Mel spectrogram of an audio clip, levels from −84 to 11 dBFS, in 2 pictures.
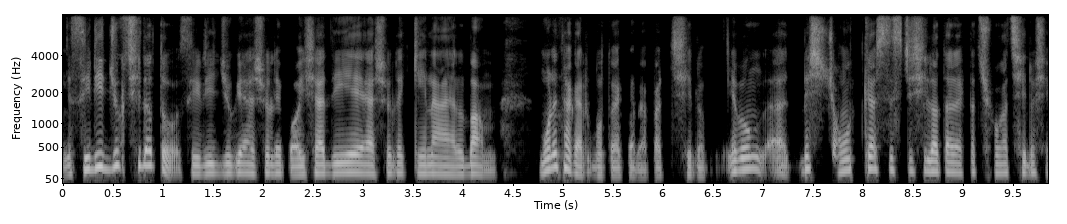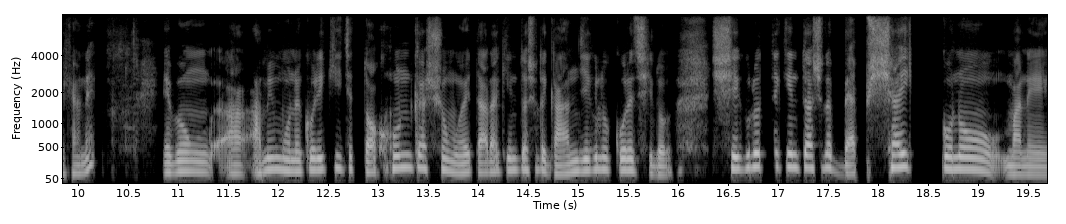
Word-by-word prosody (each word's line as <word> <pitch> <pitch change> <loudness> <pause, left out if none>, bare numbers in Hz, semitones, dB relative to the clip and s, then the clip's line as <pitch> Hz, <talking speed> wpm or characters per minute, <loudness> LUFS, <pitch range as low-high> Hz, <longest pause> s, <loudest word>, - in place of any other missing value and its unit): সিডির 175 +4 +4
যুগ 215 +1 +2
ছিল 225 -1 +2 0.2
তো। - - +5 0.2
সিডির 115 +1 -1
যুগে 120 +1 +1
আসলে 120 +2 -1
পয়সা 105 +4 +2
দিয়ে 125 +1 +5 0.2
আসলে 120 +2 -3
কেনা 115 0 +1
অ্যালবাম 105 +1 +1 0.6
মনে 185 +5 +5
থাকার 150 - +3
মতো 100 - -5
একটা - - -7
ব্যাপার - - -6 0.2
ছিল। - - -5 0.4
এবং 160 +3 +4 0.2
অ্যা - - -1 0.2
বেশ 170 - +4
চমৎকার 155 +5 0
সৃষ্টিশীলতার 140 -3 +2
একটা - - -8
ছোঁয়া 120 0 -3
ছিল 130 -2 -1
সেখানে। 115 +1 -5 0.8
এবং 140 +2 +2 0.4
আ - - -1 0.2
আমি 155 +5 +1
মনে 145 -1 +2
করি 155 0 +3
কি 185 - -5
যে 170 - -4
তখনকার 185 -1 0
সময়ে 130 -6 0
তারা - - +1
কিন্তু 155 0 -2
আসলে 155 -2 -2
গান 115 +3 +1
যেগুলো 160 +2 +1
করেছিল 145 -8 +1 0.7
সেগুলোতে 185 +4 +2
কিন্তু 190 -1 +2
আসলে 185 +1 0 0.2
ব্যবসায়িক 190 - +2 0.3
কোন 170 0 +4 0.5
মানে 105 0 0
145 Hz, 145 wpm, -24 LUFS, 120-170 Hz, 0.8 s, তো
